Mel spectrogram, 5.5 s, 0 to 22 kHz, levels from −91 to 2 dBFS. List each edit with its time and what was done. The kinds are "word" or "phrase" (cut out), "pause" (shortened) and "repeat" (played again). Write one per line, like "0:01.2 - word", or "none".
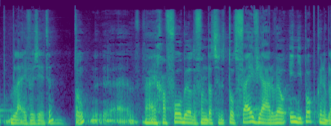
0:01.2 - pause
